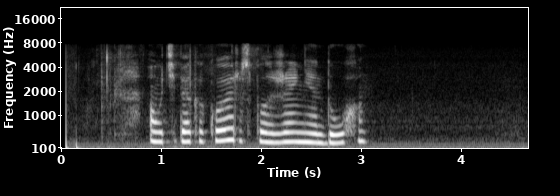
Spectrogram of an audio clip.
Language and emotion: Russian, neutral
